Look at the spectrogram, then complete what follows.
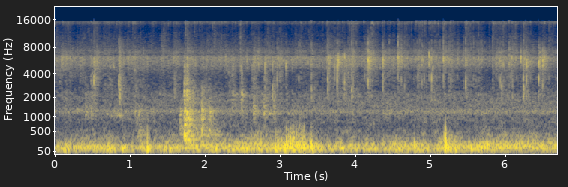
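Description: Heavy rain pouring down: a steady rush with many scattered sharp ticks of drops striking nearby surfaces.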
